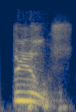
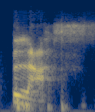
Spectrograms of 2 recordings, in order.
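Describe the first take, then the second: First: It is read aloud with Spanish sounds. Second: It is said with English sounds. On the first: "nosotros lo pronunciamos plus, como lo leemos" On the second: "en inglés se pronuncia plus"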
